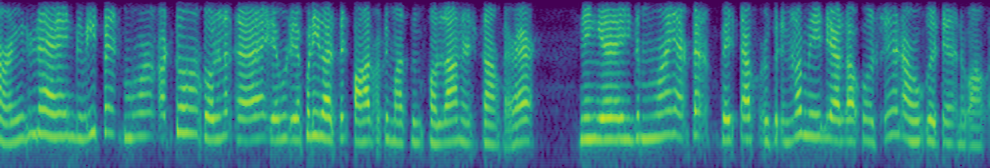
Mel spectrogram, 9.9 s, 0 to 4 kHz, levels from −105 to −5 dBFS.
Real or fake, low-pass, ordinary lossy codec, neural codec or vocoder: fake; 3.6 kHz; Opus, 24 kbps; autoencoder, 44.1 kHz, a latent of 192 numbers a frame, MeloTTS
